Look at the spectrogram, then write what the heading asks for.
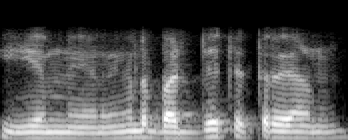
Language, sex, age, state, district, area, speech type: Malayalam, male, 18-30, Kerala, Thiruvananthapuram, rural, conversation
